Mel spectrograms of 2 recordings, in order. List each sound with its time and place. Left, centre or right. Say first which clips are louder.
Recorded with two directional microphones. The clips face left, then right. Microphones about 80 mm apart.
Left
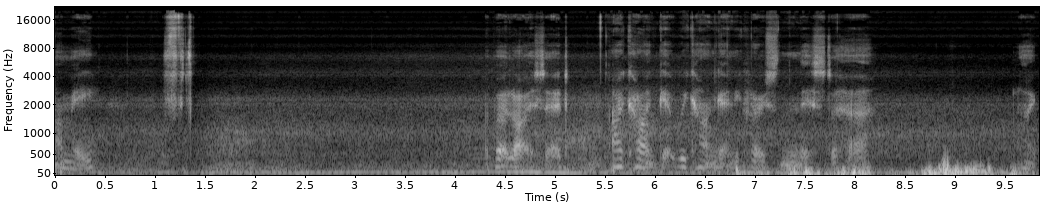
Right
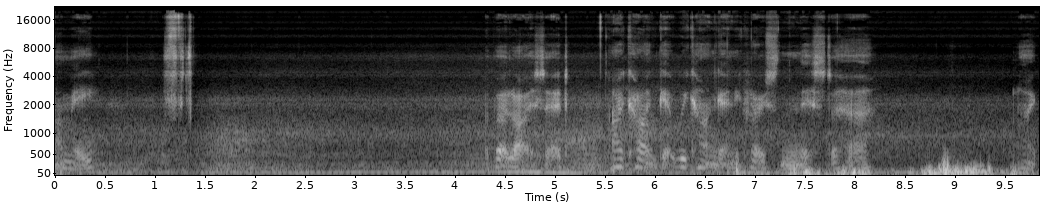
0.1 s a sound: right 2 dB; left
4.4 s speech: even; left
5.1 s vehicle: right 2 dB; centre
5.5 s speech: left 1 dB; left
